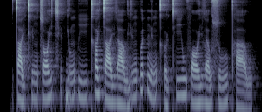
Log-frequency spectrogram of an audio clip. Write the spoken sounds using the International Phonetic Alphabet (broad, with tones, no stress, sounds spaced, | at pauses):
t̪ aː˨˩ j kʰ ɪ˨ ŋ t͡s ɔː˨˥ j t͡sʰ ɪ˧ k̚ j ʊ˨˥ ŋ p iː˨˧ kʰ ɐ˥ j t̪ aː˨ j l aː˨˩ w j ɪ˥ ŋ p ɵ˥ t̚ n̪ ɪ˨˥ ŋ kʰ ɵ˨˩ ɥ t̪ʰ iː˥ w f ɔː˨˧ j l ɐ˨˥ w s uː˨˥ pʰ aː˨˩ w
